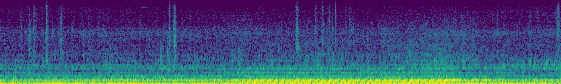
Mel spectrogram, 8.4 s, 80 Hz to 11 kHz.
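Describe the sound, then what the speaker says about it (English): A Ford 6.0L turbo diesel truck with a failing transmission runs close and loud. A deep, steady rumble carries a rapid rattling thrum through the middle of the clip, with occasional faint clicks above it. "the dumb thing is the transmission still works perfectly fine. Like, it's working. It sounds terrible."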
